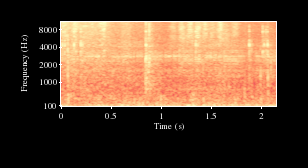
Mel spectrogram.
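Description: Pen writing on paper in small scratches and light rustles, over a low steady hum.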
